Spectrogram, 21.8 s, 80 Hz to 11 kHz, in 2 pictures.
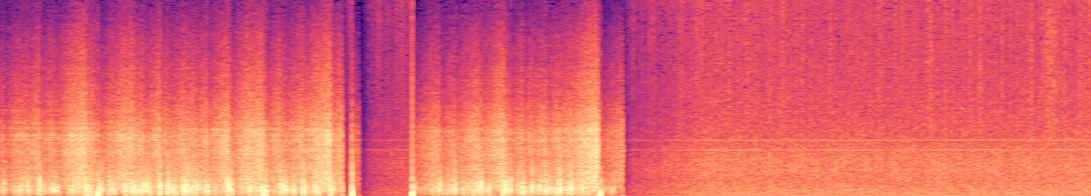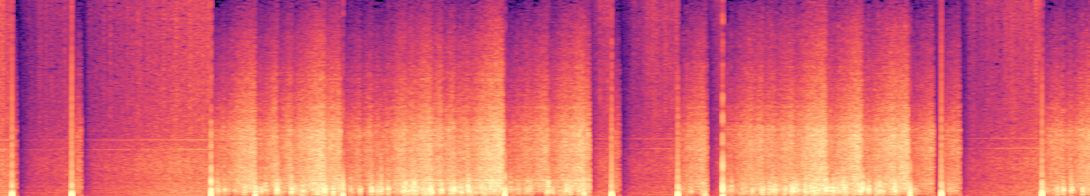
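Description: Loud crackling static on the Cessna 150's cockpit intercom audio, cutting in and out abruptly several times. In a quieter stretch of about five seconds in the middle, the engine's low, steady drone comes through instead.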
